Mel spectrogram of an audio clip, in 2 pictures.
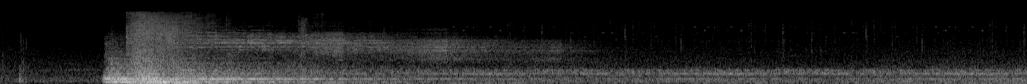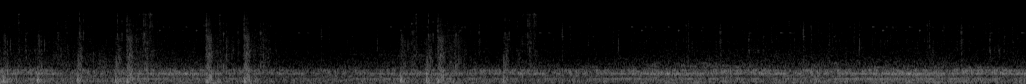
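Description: A fire crackles and hums steadily.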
